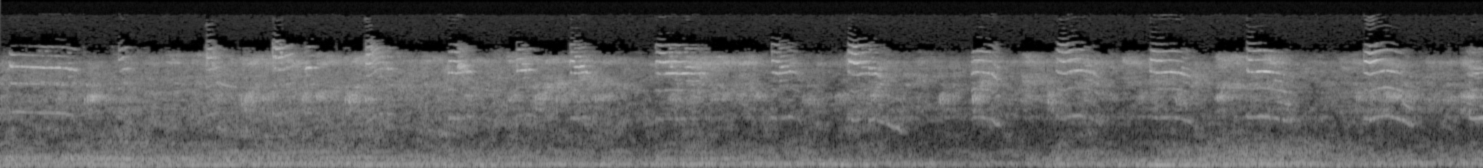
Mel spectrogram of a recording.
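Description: Kittens mewing over and over, short high-pitched cries about three every two seconds, over a steady low hum.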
